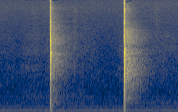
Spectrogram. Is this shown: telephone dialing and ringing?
no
